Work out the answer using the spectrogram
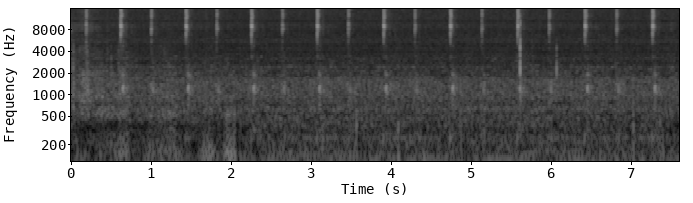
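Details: Copeland compressor after pumpdown, following replacement of a CoreSense module whose relay stuck open, draining acidic oil and changing the drier; crisp, even ticks two to three per second over a low hum, source not yet identified.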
